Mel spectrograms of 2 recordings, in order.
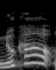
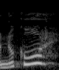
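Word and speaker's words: Ngukurr: I'm on my way to Nooka, or Nookur, if you're kind of pronouncing it in the local way, up in the Northern Territory.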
